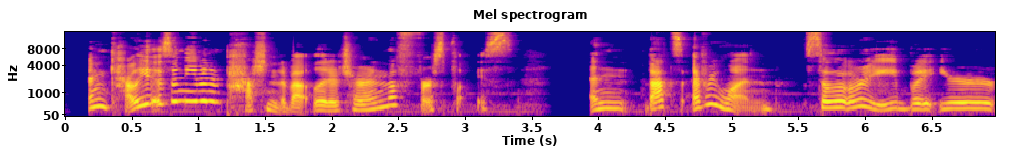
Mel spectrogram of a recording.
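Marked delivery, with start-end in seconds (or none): 5.6-7.0 put-on Canadian accent slipping in. Performing a character's line, the speaker slips into a canadian accent. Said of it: "Why did I become Canadian?".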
